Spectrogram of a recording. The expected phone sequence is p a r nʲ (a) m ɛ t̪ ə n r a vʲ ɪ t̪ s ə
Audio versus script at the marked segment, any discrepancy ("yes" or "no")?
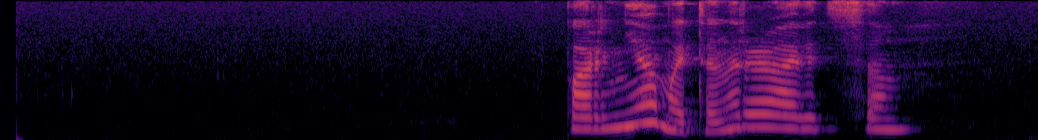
no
